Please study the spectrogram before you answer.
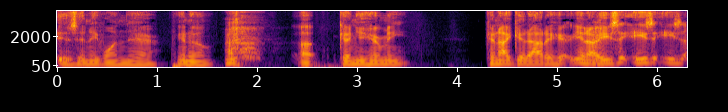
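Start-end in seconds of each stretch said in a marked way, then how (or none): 0.0-5.1 put-on poorly done Liverpool accent. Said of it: "I don't do a very good Liverpool accent".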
